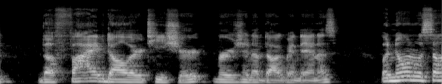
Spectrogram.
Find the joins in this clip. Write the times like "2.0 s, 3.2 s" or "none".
none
